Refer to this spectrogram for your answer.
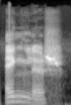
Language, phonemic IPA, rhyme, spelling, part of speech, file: German, /ˈɛŋ.lɪʃ/, -ɪʃ, englisch, adjective, CPIDL German - Englisch.ogg
- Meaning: 1. English 2. rare 3. angelic, angelical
